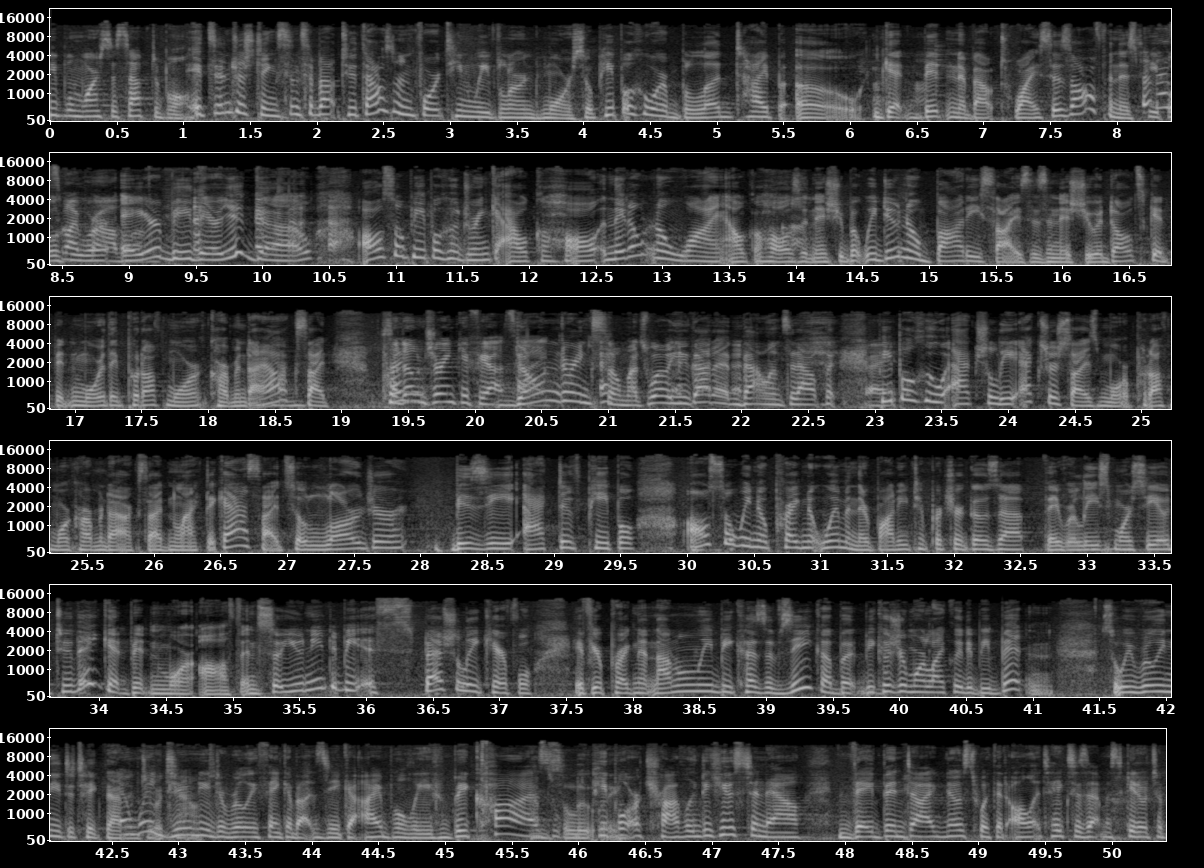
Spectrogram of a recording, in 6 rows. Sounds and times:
Speech: 0.0 - 23.6.

